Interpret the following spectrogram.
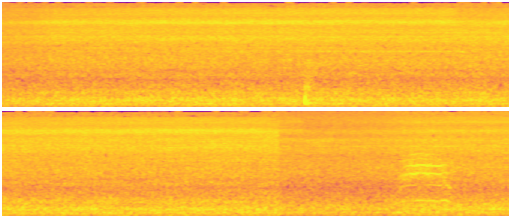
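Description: Steady rush of a shallow stream flowing past, with a single sharp tap about three seconds in. Near the end comes one short, high, wavering animal call, like a meow.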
